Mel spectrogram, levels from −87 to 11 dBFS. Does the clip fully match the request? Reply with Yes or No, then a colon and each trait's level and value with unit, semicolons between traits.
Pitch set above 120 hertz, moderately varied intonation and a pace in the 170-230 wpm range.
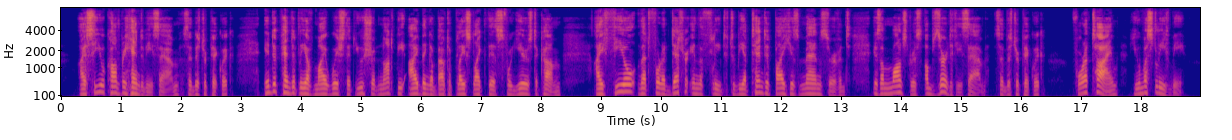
Yes: low, 135 Hz; average, 3.3 semitones; average, 185 wpm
